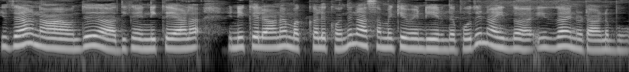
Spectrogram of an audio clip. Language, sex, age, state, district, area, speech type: Tamil, female, 18-30, Tamil Nadu, Pudukkottai, rural, spontaneous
